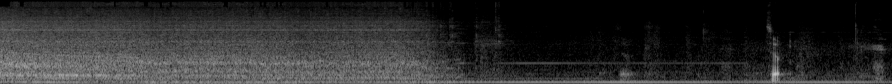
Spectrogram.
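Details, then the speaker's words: 2008 Subaru Outback, EJ25 non-turbo 4-cylinder, 5-speed manual, about 96,000 miles, once warm; idle deteriorates into uneven stumbles and the engine dies at about 4.5 seconds, hot stall. "basically there's nothing wrong until it gets warm and then the idle starts to deteriorate and then eventually you start to get stumbles and then it'll eventually stall"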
